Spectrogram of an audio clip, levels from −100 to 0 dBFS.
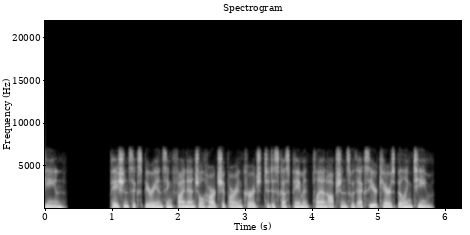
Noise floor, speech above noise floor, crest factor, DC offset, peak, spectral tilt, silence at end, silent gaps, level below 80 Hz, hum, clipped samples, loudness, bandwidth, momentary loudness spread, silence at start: under -90 dBFS; over 70 dB; 16 dB; 2%; -4 dBFS; -5 dB/octave; 0.4 s; 0.34-0.96 s; -48 dBFS; none; under 0.1%; -20 LUFS; 7.2 kHz; 5 LU; 0 s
